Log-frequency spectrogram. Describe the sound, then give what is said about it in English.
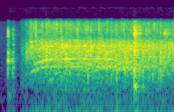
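A studio audience applauds in a thick, continuous roar of clapping that rises quickly after a sharp onset and stays loud and even throughout. “The studio audience is going crazy.”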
